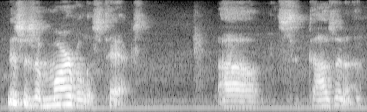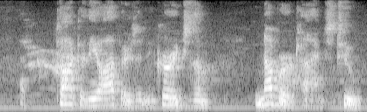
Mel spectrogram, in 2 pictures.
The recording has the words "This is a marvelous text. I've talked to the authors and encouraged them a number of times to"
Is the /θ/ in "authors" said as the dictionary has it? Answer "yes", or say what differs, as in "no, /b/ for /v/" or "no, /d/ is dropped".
yes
